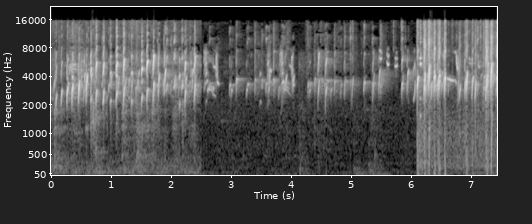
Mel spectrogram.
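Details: Chorus of European goldfinches with calls meant to stimulate males to sing: busy high twittering, thinning to softer scattered chirps in the middle, then bursting back loud and dense at the end.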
